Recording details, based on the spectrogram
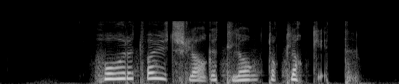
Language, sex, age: Swedish, female, 51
